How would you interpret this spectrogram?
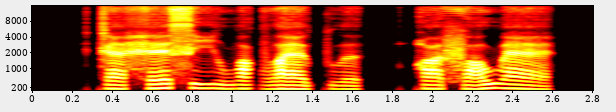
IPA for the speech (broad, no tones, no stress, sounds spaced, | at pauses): k æ h ɛ s iː w ɒ ɡ lˠ æ tʷ ə | qʷ ɛ f ɒ w æ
